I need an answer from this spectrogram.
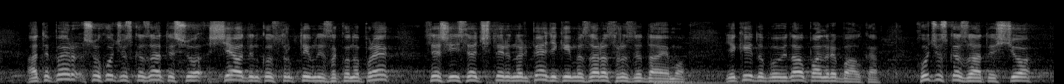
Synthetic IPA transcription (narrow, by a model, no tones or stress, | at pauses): ɐt̪epɛrʃɔxɔt͡ʃʊskɐzɑt̪ɪʃt͡ʃɔʃt͡ʃɛɔd̪ɪnkɔnst̪ɾʊk̚t̪ɪwnɪjzɐkɔnɔpɾɔɛk̚t̪ | t̪sɛʃid̪esʲat̪̚t͡ʃɔ̥t̪ɪɾɪnulʲpʲjatʲjɐkɪjmɪzɑɾɐsrɔzʲlʲɐd̪ɑjemɔ | jɐkɪjd̪ɔpɔʋʲid̪ɑwpɑnrebɑlˠkɐ | xɔt͡ʃʊskɐzɑt̪ɪʃt͡ʃɔ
